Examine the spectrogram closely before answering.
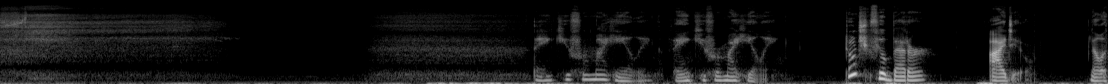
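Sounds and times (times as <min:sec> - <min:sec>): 
deep breath in: 0:00.0 - 0:02.4, 0:03.6 - 0:05.4
speech: 0:05.4 - 0:07.8, 0:08.5 - 0:11.0.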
